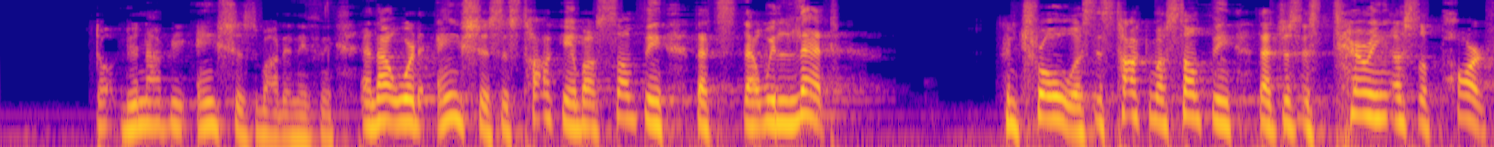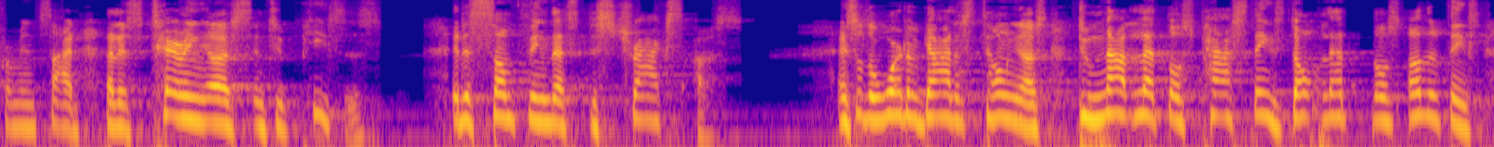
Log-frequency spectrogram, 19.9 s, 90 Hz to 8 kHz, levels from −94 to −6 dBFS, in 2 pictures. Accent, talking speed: American, 195 wpm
